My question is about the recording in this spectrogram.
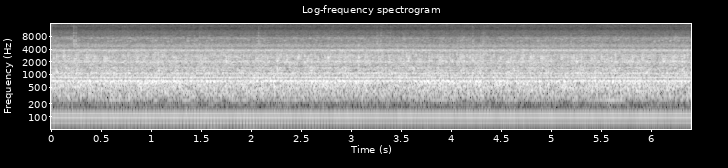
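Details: Milling machine spindle after new bearings fitted, run at lower rpm during runout test with indicator on end mill shank, smooth even hum, low drone and faint constant whine, no knocks; runout judged minimal; normal spindle running.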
